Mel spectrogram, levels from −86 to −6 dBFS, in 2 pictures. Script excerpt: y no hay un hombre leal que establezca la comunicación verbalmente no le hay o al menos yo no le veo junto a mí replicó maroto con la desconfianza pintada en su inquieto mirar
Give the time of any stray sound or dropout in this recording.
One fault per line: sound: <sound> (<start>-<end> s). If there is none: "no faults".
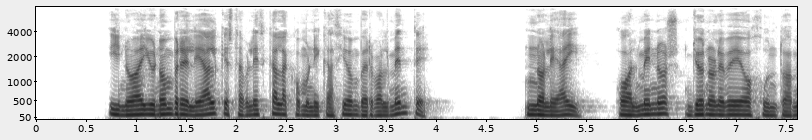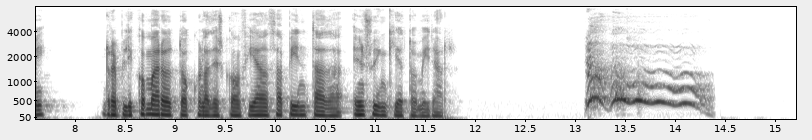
sound: bark (13.1-14.4 s)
